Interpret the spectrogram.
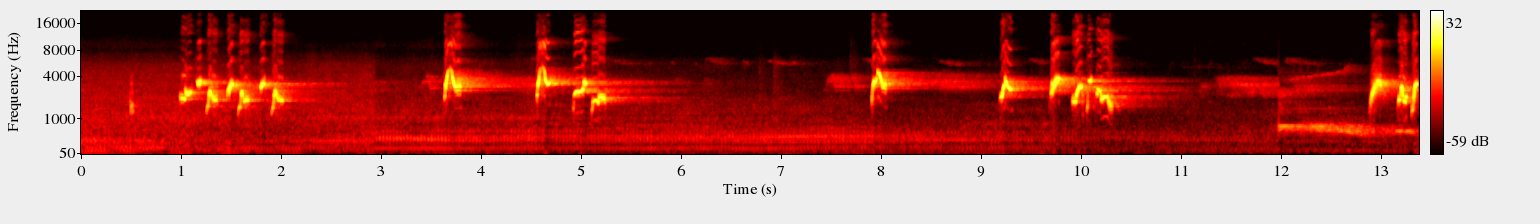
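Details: Red-whiskered bulbul singing in Thailand, played for training birds or to excite them: a series of short, bright whistled phrases with quick rising and falling notes and ringing echoes, separated by brief pauses, plus a faint lower hum near the end.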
